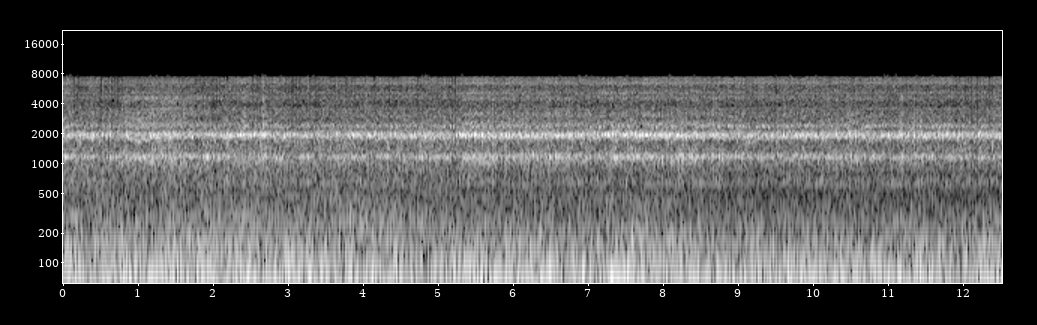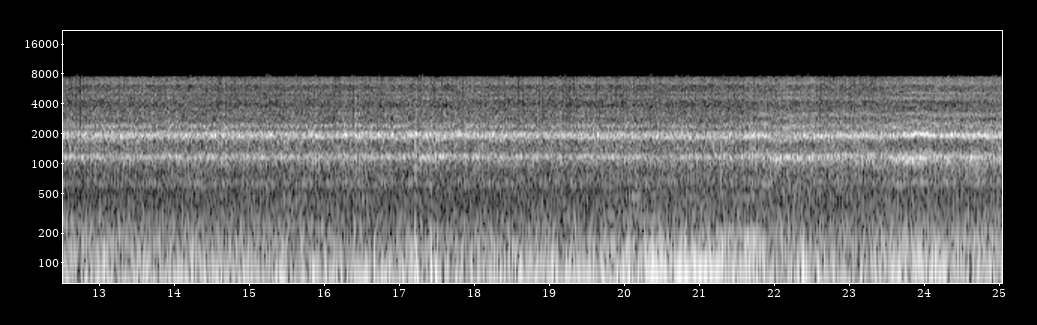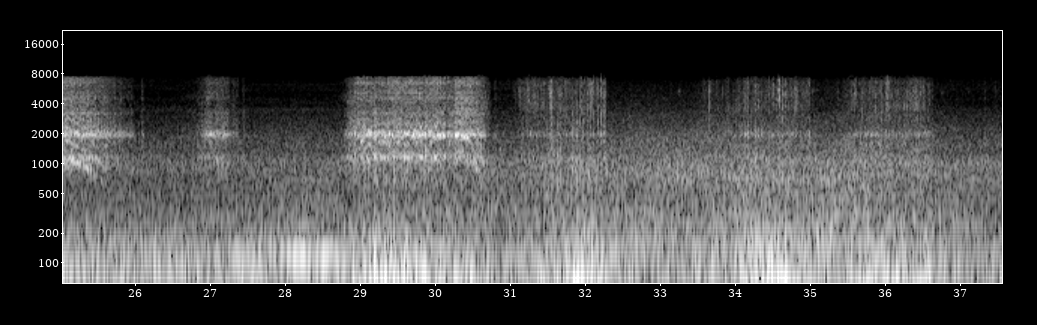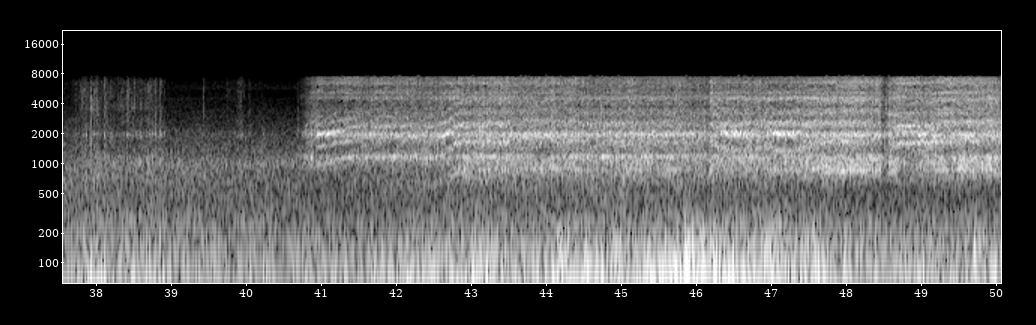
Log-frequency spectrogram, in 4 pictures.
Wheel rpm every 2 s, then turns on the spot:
160, 160, 160, 160, 160, 160, 160, 160, 160, 160, 160, 160, 100, 10, 70, 60, 10, 30, 20, 20, 80, 190, 230, 210, 220.
30-32 34-36 38-40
